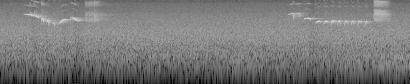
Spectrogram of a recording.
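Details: Blue-and-white flycatcher singing two clear phrases: high descending whistled notes followed by a run of quick repeated short notes, with a pause between, over a steady rushing background like flowing water.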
